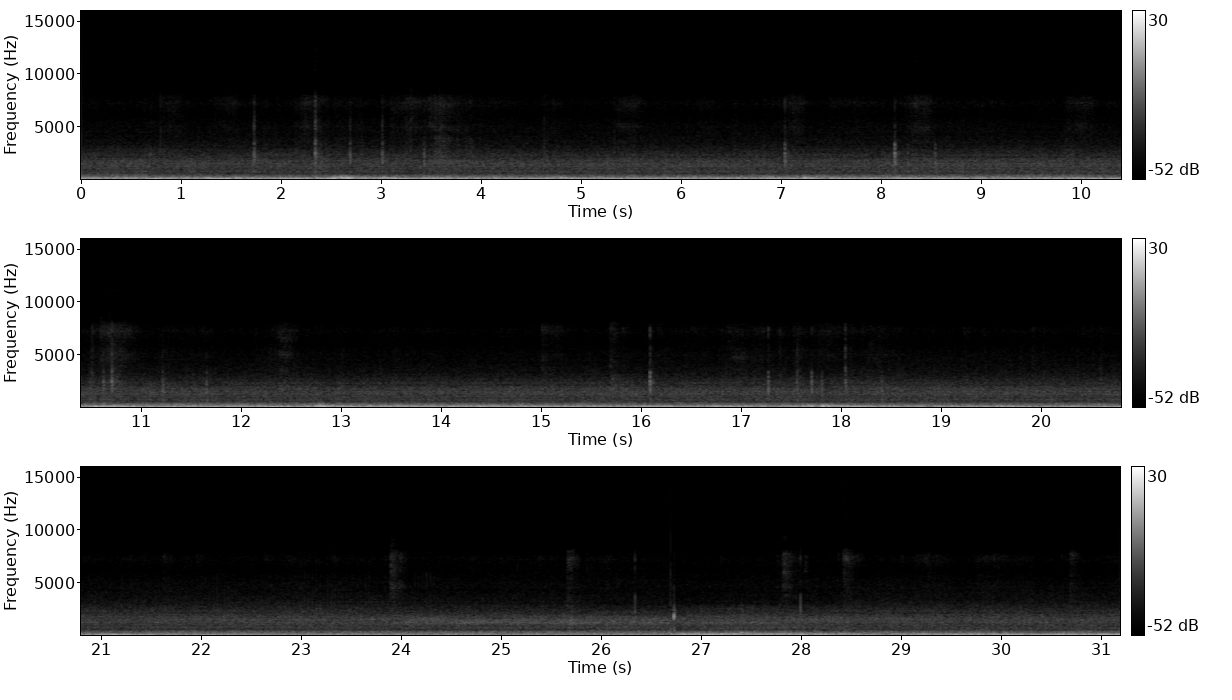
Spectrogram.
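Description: Interior of a moving city bus: a steady low drone of engine and road noise, with scattered small rattles and clicks. It quietens for a few seconds past the middle and picks up again near the end.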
